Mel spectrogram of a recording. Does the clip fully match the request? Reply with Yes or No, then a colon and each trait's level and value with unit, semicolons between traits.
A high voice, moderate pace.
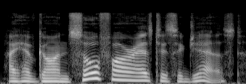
No: medium, 160 Hz; average, 195 wpm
